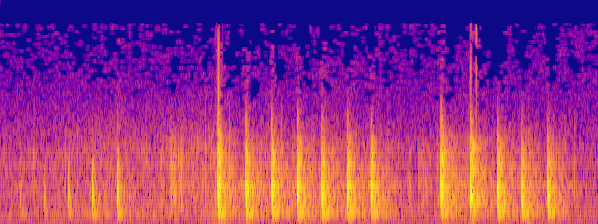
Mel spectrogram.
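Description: Knocking on a door in a Tsarist-era prison setting on Sakhalin island: many sharp, evenly spaced raps in three bursts. A quieter run comes first, then two louder, insistent volleys, with no voices.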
